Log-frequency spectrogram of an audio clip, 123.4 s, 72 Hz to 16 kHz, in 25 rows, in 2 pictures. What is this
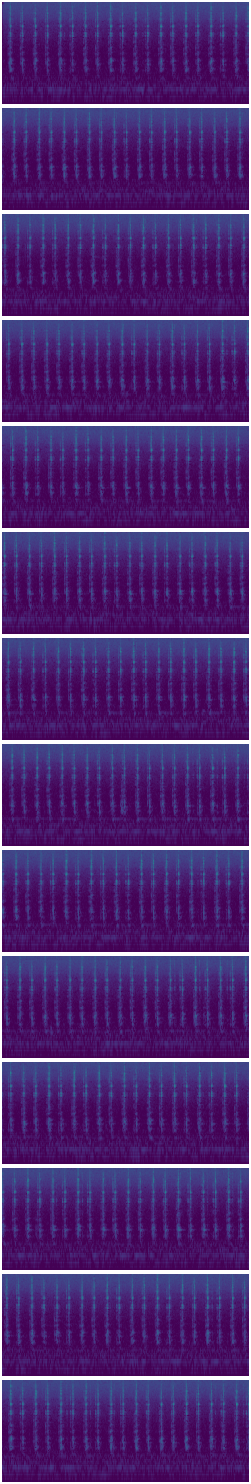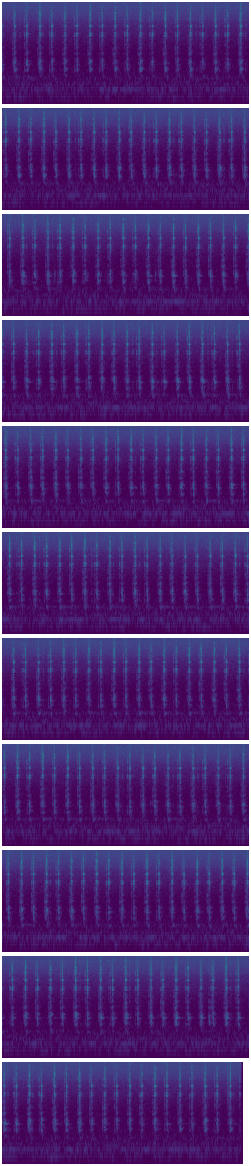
2 mins of a ticking clock one eerily quiet night in my house...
